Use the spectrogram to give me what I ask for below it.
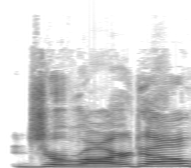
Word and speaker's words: Gerardot: And her last name was Gerardo, but it's spelled Gerardot. So it looks like Gerardot.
